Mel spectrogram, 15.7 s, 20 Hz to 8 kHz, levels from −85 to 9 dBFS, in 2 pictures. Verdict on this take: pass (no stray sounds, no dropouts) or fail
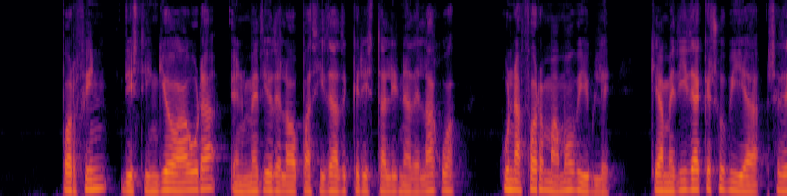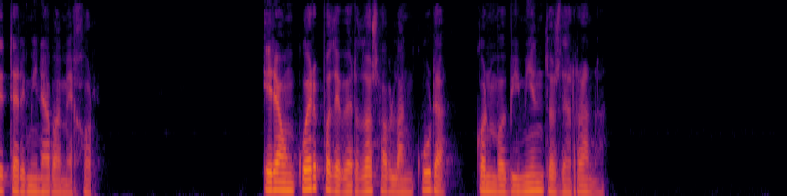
pass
